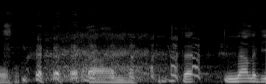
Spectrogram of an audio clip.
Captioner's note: laughter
